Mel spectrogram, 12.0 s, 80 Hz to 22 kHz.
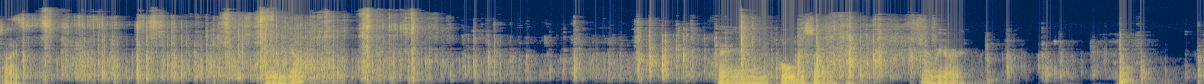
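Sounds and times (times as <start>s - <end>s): plastic tray crackling: 0.0s - 11.3s.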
